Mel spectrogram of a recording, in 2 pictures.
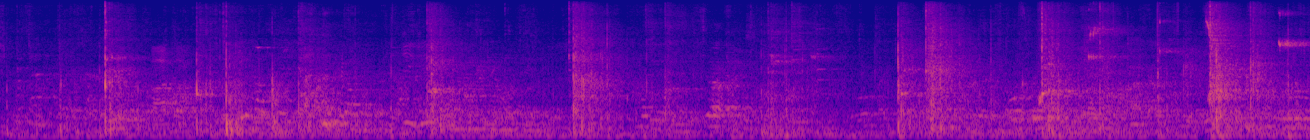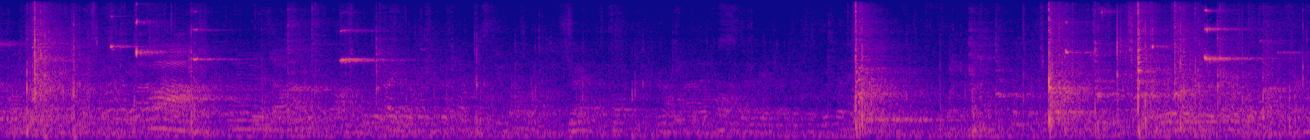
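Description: Badminton rally: rackets hitting a shuttlecock in a string of sharp cracks, with short high squeaks of court shoes on the wooden floor, mostly in the second half, and voices in the hall.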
